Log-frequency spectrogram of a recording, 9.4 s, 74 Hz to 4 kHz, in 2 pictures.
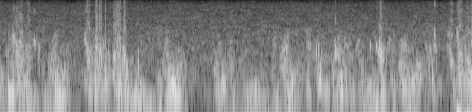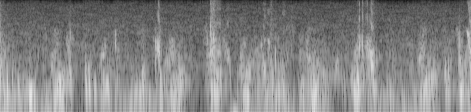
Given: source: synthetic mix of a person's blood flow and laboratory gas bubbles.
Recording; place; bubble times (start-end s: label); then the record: Doppler ultrasound of blood flow; precordium
0.04-0.42 s: bubbles
0.83-1.33 s: bubbles
1.35-1.43 s: bubbles
3.05-3.95 s: bubbles
4.24-4.40 s: bubbles
4.46-5.11 s: bubbles
5.38-5.48 s: bubbles
5.54-5.78 s: bubbles
5.85-5.95 s: bubbles
6.12-6.20 s: bubbles
6.24-6.41 s: bubbles
6.48-6.58 s: bubbles
6.75-7.06 s: bubbles
7.32-7.62 s: bubbles
7.81-7.91 s: bubbles
8.05-8.51 s: bubbles
9.14-9.44 s: bubbles
From the record:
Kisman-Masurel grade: 332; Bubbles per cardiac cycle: rolling drumbeat, 9 or more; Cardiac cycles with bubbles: 50 to 99%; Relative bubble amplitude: moderate (0.250 to 0.450); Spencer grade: 3 (all of the cardiac periods contain showers or single bubble signals, but not dominating or overriding the cardiac motion signals); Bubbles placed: only in the low amplitude regions of the cardiac cycle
